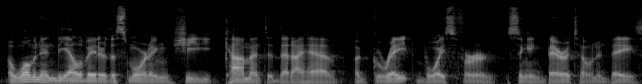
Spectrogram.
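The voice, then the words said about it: Unusually deep, low voice. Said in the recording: “Can you tell how deep my voice is today? It sounds really sultry and seductive.”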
